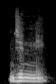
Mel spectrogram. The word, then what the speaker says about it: genii: ये भी होता है, लेकिन राइट कौन है, जिन्नी। हनुमान सेव्स फ्रॉम जिन्नी, देखिए स्पेलिंग, टाइपिस्ट GENII जिन्नी, ठीक है।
